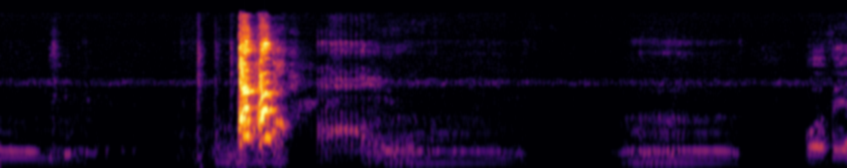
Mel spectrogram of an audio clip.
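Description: A small dog growling at another dog in long, steady, low growls of a second or two each, broken by one loud, sharp bark about two and a half seconds in.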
